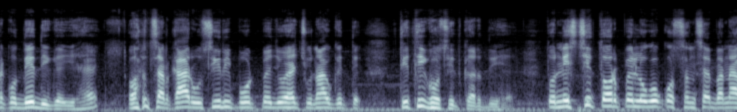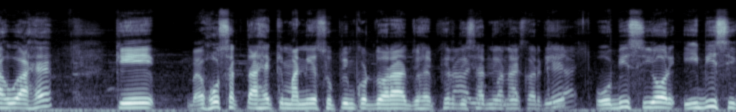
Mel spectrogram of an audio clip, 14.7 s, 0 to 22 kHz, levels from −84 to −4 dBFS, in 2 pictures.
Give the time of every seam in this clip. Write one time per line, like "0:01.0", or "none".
0:12.6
